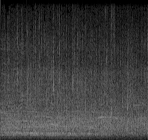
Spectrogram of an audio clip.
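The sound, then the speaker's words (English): Applause from an audience at a speech in the Cleveland area: dense, continuous clapping that stays loud and even throughout, a steady wash of many hands. “Give him a big round of applause.”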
